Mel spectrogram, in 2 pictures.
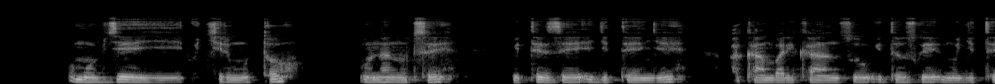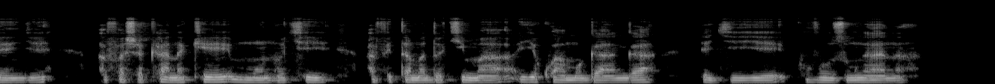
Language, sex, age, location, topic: Kinyarwanda, male, 25-35, Kigali, health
